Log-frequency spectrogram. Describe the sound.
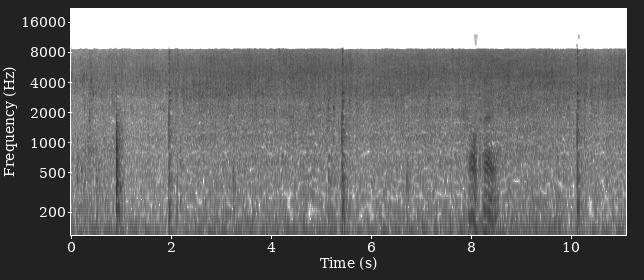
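A sandwich flavored with Maggi soy sauce sizzles steadily in a hot pan as it fries to golden brown, a constant crackling hiss punctuated by a few sharp clicks, with a single brief word spoken over it.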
